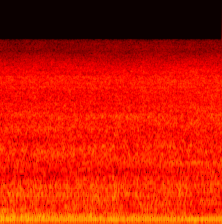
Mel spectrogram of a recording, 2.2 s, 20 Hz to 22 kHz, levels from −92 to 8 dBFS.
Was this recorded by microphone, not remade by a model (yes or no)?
no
